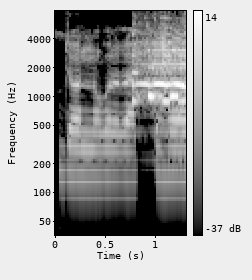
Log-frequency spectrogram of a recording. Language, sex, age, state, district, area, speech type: Bengali, male, 18-30, West Bengal, Uttar Dinajpur, urban, spontaneous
